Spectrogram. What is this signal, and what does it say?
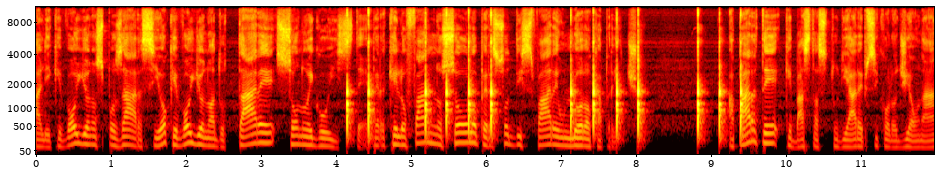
Tap code, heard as taps on a table, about 3 knocks a second, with speech in Italian. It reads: IS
